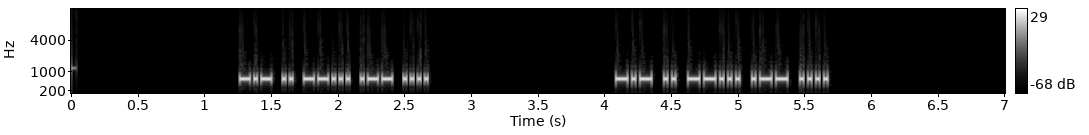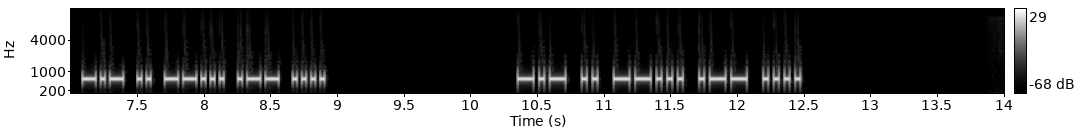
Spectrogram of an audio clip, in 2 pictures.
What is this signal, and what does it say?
Morse code, heard as a keyed tone, about 38 wpm, 700 Hz. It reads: KI7WH KI7WH KI7WH KI7WH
